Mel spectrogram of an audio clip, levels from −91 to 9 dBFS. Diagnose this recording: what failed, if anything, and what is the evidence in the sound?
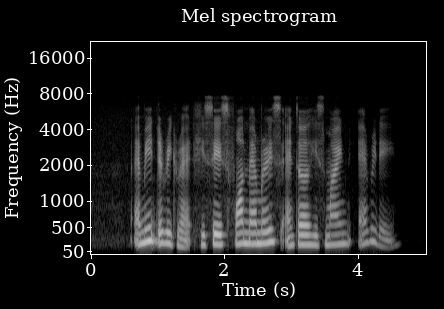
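The failure is zipper noise from a gain stage in the processing chain, applied once per buffer or control update. From 3.34 to 4.78 s the speech drops by around 20 dB, and a fine ticking rides on it at roughly 20 steps per second. Each tick is a 1 dB jump with no interpolation between steps. A smooth fader move would fall just as far without that regular ticking.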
